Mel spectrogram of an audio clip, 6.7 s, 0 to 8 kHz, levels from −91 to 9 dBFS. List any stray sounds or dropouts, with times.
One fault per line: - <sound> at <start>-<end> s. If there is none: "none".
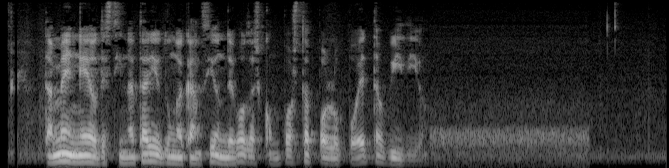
none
